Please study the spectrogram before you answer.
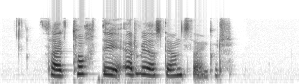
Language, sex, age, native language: Icelandic, female, 20-29, Icelandic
